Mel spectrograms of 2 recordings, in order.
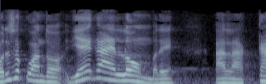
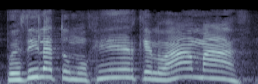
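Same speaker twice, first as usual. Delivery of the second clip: consejero insistente; 6 semitones higher than usual. Acted. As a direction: urge the husband, pitched up. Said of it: "por eso dicen al hombre". (consejo insistente, en voz más aguda)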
